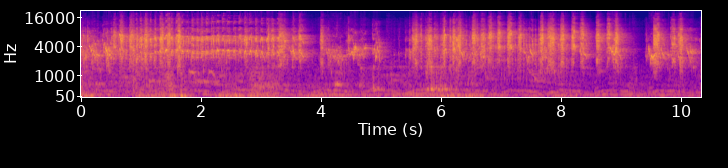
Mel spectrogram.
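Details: Budgerigars give a dense, continuous stream of buzzy, rasping high chatter and squawks, pausing briefly twice before resuming.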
